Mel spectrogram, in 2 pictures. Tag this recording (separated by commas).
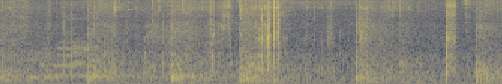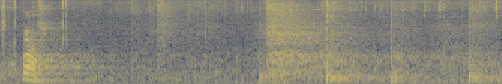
Speech, footsteps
